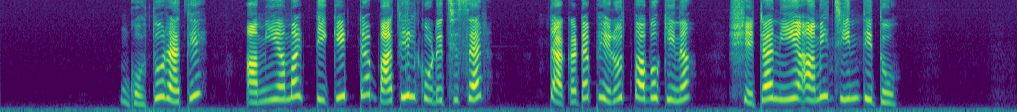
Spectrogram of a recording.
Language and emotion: Bengali, fearful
